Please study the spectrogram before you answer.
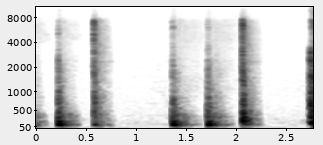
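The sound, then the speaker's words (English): Someone bangs on a playground slide outside an apartment building: about six sharp, hollow thumps at uneven intervals, fairly loud, with no talking. “Yeah, I'm banging on the slide.”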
